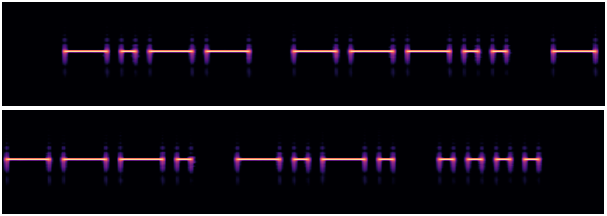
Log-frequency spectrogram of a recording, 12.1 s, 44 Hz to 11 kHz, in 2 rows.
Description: Morse code, heard as a keyed tone, about 8 wpm, 800 Hz. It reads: Y89CH
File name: LEZIONI / 9 28 8wpm 3512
